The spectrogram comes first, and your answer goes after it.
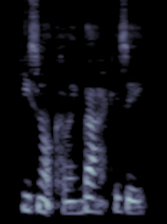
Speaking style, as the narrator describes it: Tom slurred

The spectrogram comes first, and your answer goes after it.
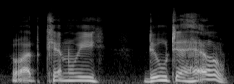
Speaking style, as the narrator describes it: He asked in a frail voice

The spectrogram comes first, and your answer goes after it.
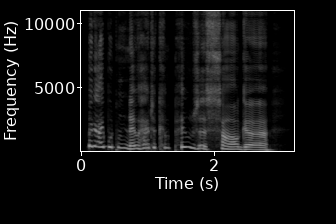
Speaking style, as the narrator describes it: he said feebly

